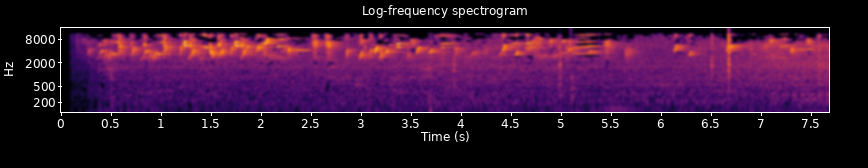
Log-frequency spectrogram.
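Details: European goldfinch, Carduelis carduelis: dense, rapid tinkling twitter of high, bright chirps, many short notes tumbling together almost nonstop for about seven seconds, with a faint low hum underneath.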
